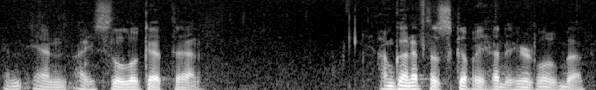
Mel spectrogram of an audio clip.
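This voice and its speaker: An elderly man of around ninety from Wausau, Wisconsin, USA, tells his life story to a live audience as a guest speaker, speaking loudly and briskly in a mellow, warm, low tone. He has a folksy storytelling style, often clears his throat, and is recorded in the room with no microphone.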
